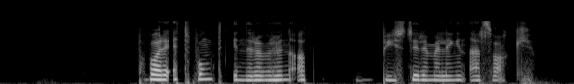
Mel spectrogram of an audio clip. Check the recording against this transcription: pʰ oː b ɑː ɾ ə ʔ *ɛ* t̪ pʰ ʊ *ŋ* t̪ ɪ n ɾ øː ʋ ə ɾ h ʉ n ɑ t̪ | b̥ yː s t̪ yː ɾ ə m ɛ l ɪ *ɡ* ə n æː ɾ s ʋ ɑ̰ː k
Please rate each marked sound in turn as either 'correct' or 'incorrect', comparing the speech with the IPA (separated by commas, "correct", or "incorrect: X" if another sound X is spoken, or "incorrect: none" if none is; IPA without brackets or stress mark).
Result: correct, correct, incorrect: ŋ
